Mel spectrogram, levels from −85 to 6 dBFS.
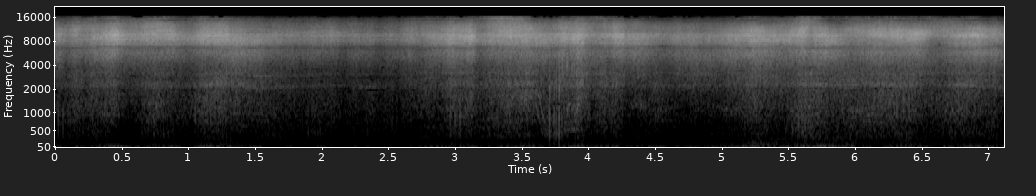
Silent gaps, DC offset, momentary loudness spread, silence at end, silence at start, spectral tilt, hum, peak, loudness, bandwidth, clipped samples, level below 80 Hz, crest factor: none; under 0.1%; 9 LU; 0 s; 0 s; 7.5 dB/octave; none; -6 dBFS; -20 LUFS; 16 kHz; under 0.1%; -78 dBFS; 18 dB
